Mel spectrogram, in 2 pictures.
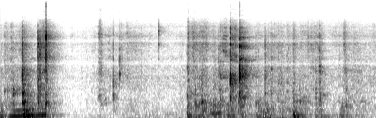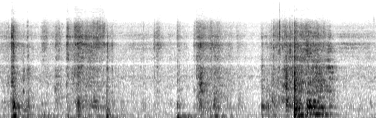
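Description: Cardboard box and packaging being handled and unpacked: scattered knocks and scrapes of cardboard, with a longer rustle a little before the end.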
